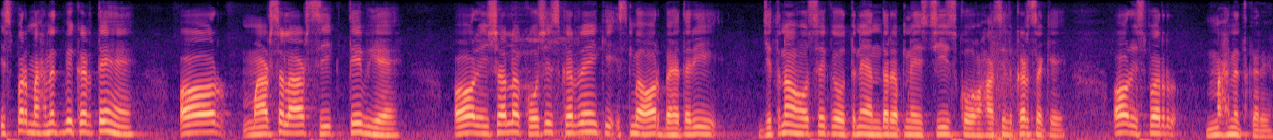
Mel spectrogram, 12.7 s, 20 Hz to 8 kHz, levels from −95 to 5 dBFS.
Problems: constant background noise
